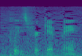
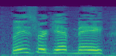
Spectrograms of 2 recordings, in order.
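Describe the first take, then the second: First: Soft, low-key mock plea; mock apology. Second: Loud, high mock plea; mock pleading. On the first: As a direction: say sorry quietly, half under your breath. Mock apology, first quieter plea. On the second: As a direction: beg forgiveness with hammed-up force. Mock apology, repeated as louder plea.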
